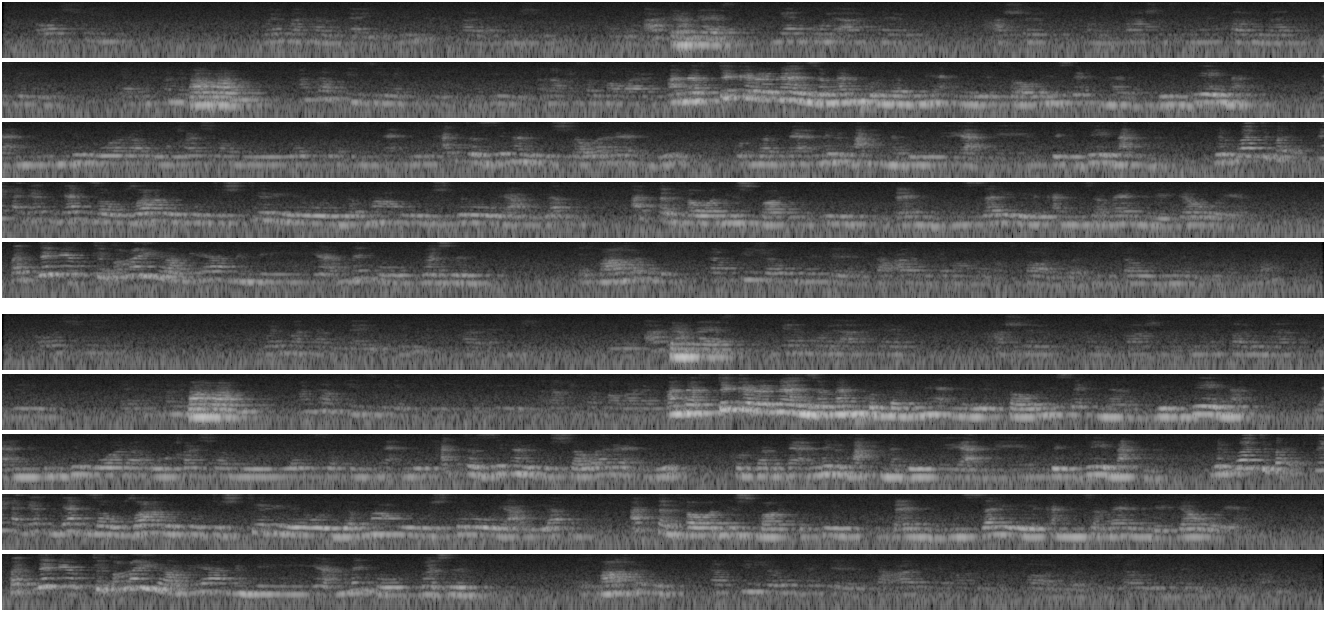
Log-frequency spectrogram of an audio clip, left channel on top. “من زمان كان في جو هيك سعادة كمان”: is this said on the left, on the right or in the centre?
Left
